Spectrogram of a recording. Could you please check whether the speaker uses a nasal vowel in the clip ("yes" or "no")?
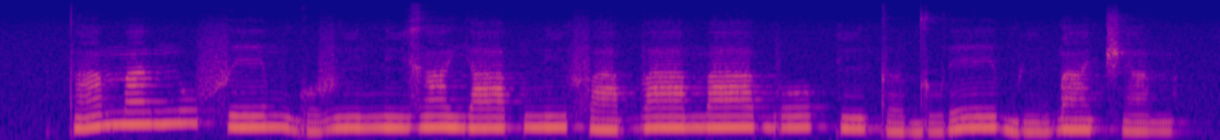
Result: yes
